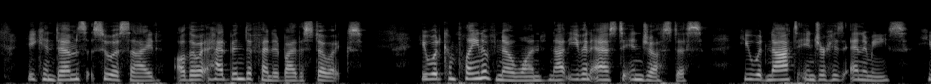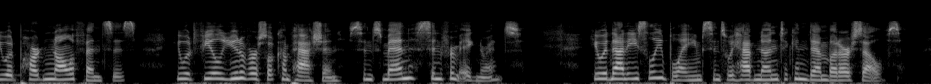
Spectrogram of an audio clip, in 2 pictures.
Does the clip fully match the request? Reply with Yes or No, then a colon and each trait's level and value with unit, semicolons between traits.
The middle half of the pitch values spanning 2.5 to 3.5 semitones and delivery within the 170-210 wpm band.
No: average, 4.0 semitones; average, 180 wpm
